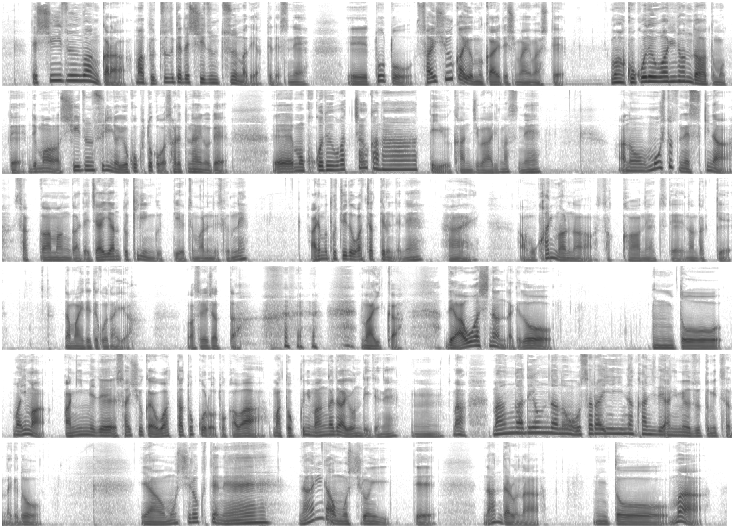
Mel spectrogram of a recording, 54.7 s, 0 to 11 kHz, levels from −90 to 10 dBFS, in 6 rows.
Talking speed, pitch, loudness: 345 characters per minute, 100 Hz, -23 LUFS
